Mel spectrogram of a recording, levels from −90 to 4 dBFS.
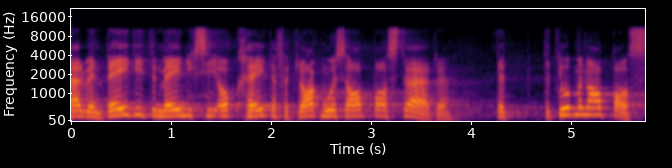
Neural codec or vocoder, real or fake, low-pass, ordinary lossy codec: none; real; none; none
